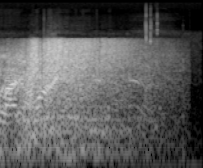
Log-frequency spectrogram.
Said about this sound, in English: I had to cut out a lot of the rocket noise because they got really loud, and I didn't want to kill people.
